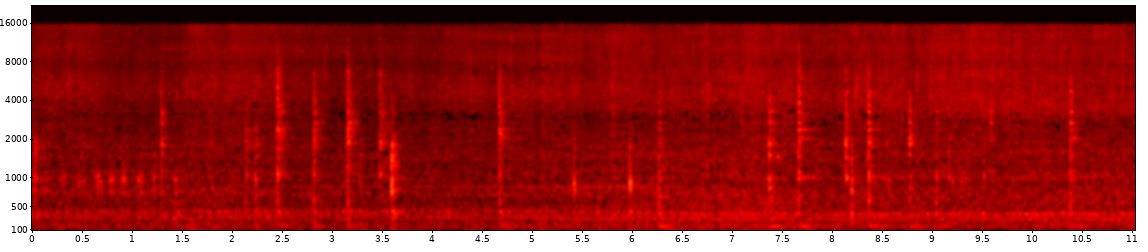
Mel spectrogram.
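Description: Onions, garlic and ginger sizzling in hot oil in a stainless steel pot, while a wooden spoon stirs them and knocks against the pot's side in sharp, irregular clicks.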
